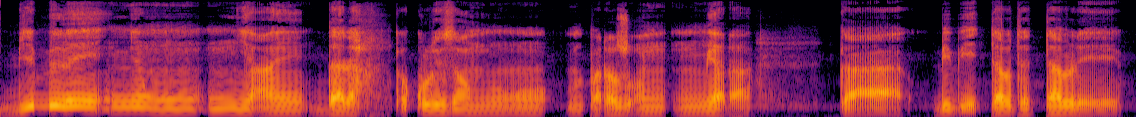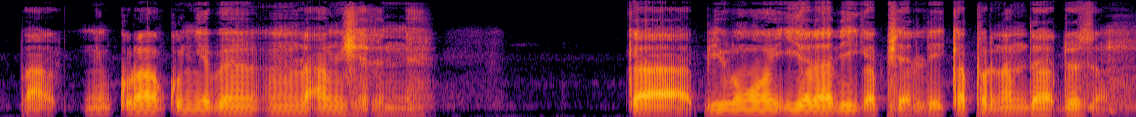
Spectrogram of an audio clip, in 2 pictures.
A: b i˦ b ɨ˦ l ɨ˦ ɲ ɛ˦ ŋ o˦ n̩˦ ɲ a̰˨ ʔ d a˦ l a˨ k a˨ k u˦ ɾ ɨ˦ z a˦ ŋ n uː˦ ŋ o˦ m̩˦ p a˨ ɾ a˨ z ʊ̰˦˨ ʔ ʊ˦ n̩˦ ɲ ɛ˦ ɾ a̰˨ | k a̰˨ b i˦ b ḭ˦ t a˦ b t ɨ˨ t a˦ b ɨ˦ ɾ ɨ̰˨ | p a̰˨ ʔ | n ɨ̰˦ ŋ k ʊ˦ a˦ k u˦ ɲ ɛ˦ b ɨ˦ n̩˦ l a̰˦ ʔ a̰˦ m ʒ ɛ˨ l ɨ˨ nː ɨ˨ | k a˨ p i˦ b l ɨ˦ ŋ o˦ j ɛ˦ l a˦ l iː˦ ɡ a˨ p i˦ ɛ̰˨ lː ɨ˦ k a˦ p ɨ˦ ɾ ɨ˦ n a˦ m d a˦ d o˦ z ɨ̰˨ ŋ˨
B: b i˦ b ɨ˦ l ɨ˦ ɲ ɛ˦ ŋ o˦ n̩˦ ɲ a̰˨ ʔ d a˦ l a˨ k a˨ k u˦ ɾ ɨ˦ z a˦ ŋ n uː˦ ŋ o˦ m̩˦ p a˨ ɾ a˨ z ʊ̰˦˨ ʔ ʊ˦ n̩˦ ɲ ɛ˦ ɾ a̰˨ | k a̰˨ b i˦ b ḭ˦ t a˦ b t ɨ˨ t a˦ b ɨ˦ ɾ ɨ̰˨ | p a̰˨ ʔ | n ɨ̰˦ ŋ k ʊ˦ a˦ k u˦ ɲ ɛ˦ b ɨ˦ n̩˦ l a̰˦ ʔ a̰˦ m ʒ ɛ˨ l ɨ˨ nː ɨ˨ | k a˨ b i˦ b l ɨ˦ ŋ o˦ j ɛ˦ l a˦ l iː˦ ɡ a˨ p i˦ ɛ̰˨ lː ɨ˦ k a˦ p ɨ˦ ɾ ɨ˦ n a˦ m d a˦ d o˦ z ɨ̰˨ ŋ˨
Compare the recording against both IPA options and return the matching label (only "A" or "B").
B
